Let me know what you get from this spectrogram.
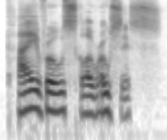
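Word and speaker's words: kairosclerosis: uh from the ancient Greek chyros, a sublime or opportune moment plus uh sclerosis hardening uh pronounced kyroscllerosis.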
